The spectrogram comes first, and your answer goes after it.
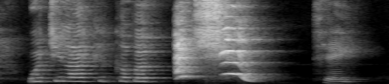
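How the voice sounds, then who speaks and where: In a squeaky put-on character voice pitched extremely high, a woman speaks at a moderate pace. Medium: read story.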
